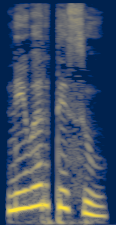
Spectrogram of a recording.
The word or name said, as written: ನಿವರ್ತಿಸು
